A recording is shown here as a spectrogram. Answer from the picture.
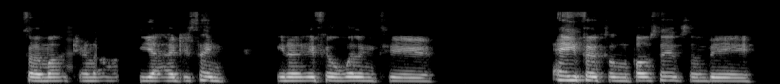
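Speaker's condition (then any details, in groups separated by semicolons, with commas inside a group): Cerebral palsy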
